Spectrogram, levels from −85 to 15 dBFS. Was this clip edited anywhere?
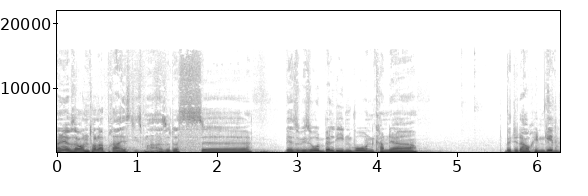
no; 0 cuts

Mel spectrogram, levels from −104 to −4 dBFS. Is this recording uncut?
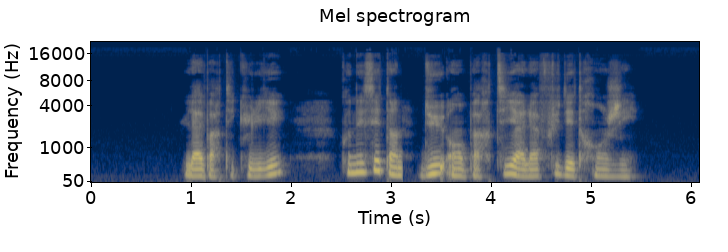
no; 2 cuts; at 1.1 s, 3.1 s

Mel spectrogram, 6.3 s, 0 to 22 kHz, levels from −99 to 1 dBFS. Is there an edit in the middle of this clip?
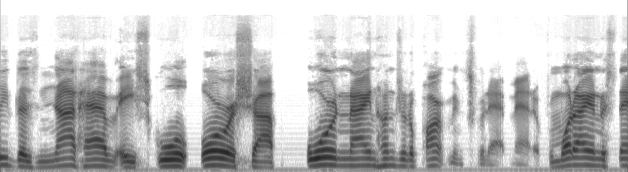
no; 0 cuts

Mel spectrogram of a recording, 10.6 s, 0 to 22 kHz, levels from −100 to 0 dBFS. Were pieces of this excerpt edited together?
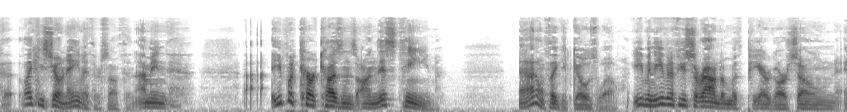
no; 0 cuts

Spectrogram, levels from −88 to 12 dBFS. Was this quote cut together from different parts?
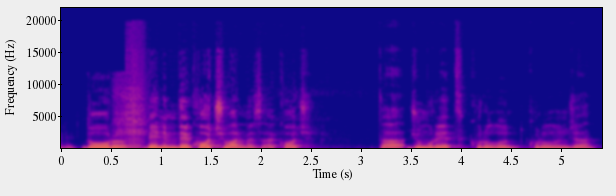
yes; 2 cuts; at 1.3 s, 3.4 s

